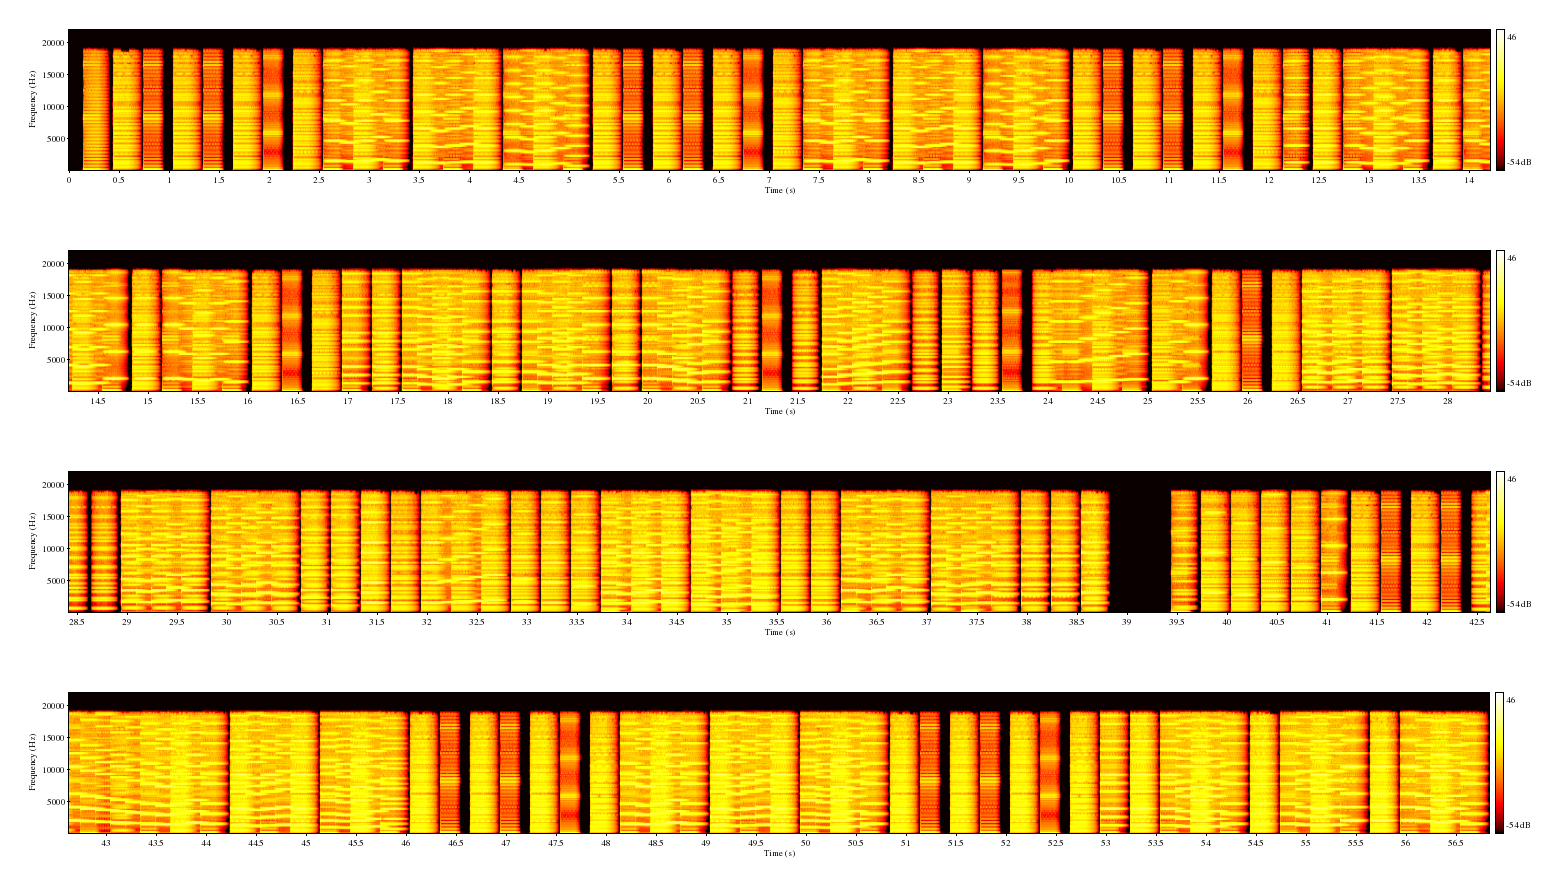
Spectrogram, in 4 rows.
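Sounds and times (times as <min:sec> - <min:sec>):
8-bit xylophone melody: 0:00.2 - 0:38.8, 0:39.5 - 0:56.8.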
